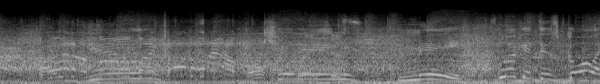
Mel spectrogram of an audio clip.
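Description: Background music with a singing voice holding long rising and falling notes over a steady low bass line.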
